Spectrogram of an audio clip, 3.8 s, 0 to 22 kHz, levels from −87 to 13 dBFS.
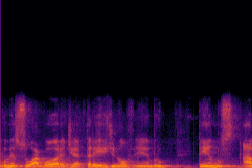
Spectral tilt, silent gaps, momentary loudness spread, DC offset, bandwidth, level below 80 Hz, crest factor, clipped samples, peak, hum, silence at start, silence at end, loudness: -6.5 dB/octave; none; 6 LU; under 0.1%; 9.4 kHz; -58 dBFS; 14 dB; under 0.1%; -4 dBFS; none; 0 s; 0 s; -18 LUFS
